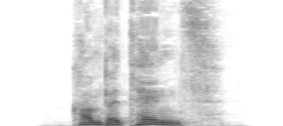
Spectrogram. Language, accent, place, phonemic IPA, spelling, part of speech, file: German, Germany, Berlin, /kɔmpəˈtɛnt͡s/, Kompetenz, noun, De-Kompetenz.ogg
- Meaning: competence, power, authority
